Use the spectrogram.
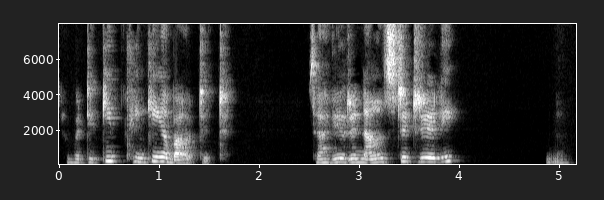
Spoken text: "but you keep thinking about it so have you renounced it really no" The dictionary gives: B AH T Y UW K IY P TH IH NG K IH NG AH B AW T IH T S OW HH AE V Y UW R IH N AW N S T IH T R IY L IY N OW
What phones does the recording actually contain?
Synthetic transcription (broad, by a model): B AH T Y UW K IY P T IH NG K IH NG AH B AW T IH T S OW HH AE V Y UW R IH N AW N S T IH T R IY L IY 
